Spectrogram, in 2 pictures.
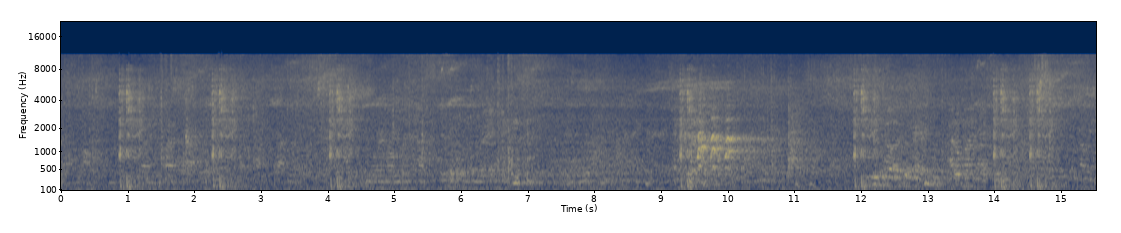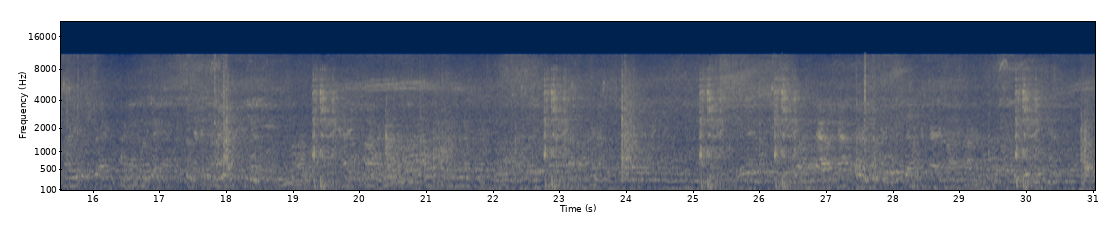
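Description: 1/12-scale electric RC pan cars racing laps: thin high motor and gear whines rise and fall as the cars pass, with frequent sharp clicks and knocks.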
